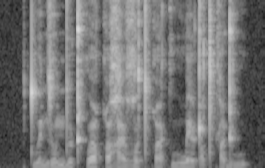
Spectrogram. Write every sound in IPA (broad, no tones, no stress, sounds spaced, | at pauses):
tʷ ɛ n z o n d o ʈʰ o qʷ ə ʁ æ ʁʷ ʌ t qʷ æ k u w ɛ ʊ̯ ɖ o tˤ k ʌ ɖ u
